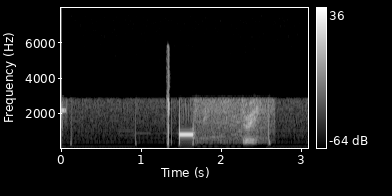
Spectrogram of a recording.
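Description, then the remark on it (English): A few soft clicks as a return phone call is dialed, then a single short, bright telephone keypad tone, followed by muffled, crackly phone-line sound with a faint distorted voice before it cuts off. “I'll return phone call.”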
